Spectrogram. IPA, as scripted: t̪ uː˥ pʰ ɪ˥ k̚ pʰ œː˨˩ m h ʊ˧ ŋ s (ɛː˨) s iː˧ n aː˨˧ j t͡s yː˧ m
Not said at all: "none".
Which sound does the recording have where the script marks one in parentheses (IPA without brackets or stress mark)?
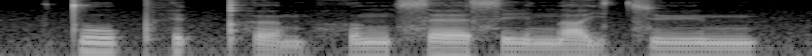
ɛː˥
